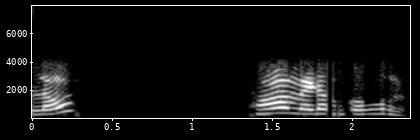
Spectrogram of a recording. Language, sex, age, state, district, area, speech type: Odia, female, 18-30, Odisha, Sambalpur, rural, conversation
